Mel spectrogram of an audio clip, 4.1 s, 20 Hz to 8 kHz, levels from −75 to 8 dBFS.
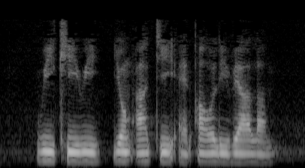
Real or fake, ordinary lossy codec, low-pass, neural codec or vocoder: fake; MP3, 24 kbps; 7.2 kHz; codec, 16 kHz, 0.9 kbps, LongCat-Audio-Codec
